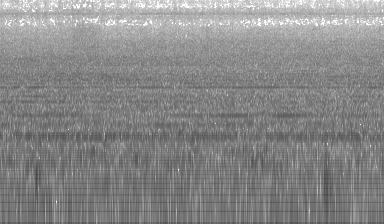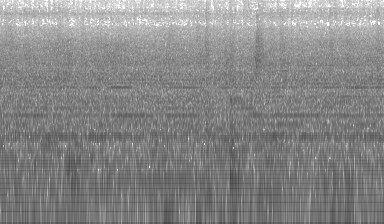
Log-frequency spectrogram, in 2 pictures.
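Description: Small round robot vacuum running across a hardwood floor: a steady whir of its motor and brushes, with a faint steady tone, and a couple of faint knocks about halfway and near the end.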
